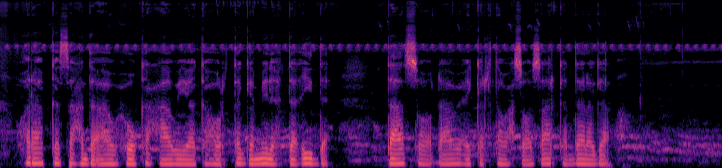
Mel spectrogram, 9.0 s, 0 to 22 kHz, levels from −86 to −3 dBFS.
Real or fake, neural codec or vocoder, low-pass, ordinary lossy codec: real; none; none; none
